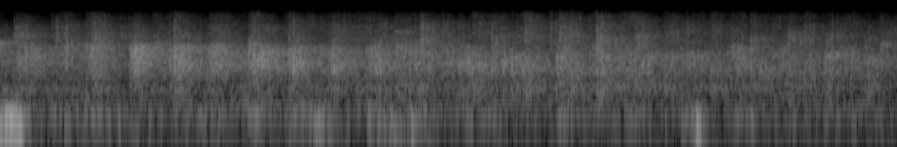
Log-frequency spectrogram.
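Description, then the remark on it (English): A church audience, asked to stand during a morning service, applauds God for his word for several seconds, a dense, even wash of many hands clapping at once with no voices standing out. “Come on, would you stand this morning and give God a good round of applause today for his word?”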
